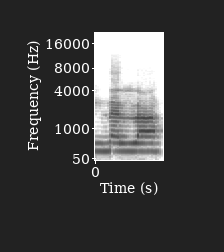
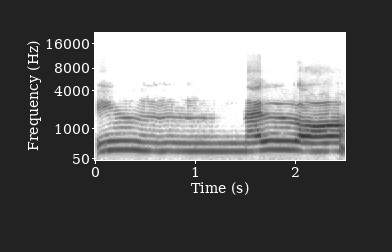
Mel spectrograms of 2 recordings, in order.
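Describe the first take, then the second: First: The 'l' in Allah is light and thin. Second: The 'l' in Allah is heavy and full. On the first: The speaker calls it wrong. "मतलब अल्लाह को बारीक रखते हैं।" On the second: The speaker calls it right. "अल्लाह को मोटा पढ़ो।"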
